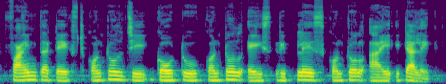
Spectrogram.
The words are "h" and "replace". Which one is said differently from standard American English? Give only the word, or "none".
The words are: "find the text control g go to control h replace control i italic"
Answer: h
